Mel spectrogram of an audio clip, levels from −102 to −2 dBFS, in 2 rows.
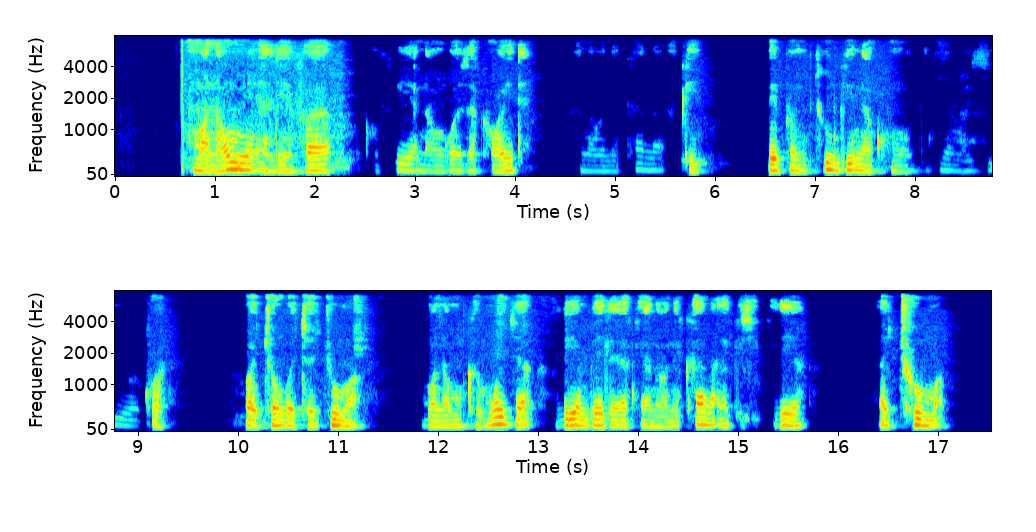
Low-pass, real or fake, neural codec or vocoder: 7.2 kHz; fake; vocoder, 44.1 kHz, 128 mel bands every 256 samples, BigVGAN v2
